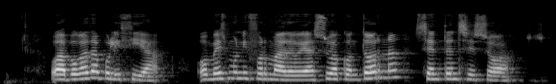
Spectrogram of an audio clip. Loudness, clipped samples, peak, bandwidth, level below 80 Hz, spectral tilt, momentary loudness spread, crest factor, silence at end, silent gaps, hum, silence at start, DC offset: -21 LUFS; under 0.1%; -4 dBFS; 11.5 kHz; -70 dBFS; -3.5 dB/octave; 9 LU; 18 dB; 0.15 s; none; none; 0.5 s; under 0.1%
